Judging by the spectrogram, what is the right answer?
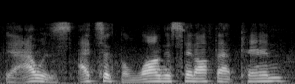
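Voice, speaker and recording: A man's voice: mid-range voice, normal speed, a little mellow. A man hosting a casual podcast chat, rambling and joking and laughing often. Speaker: podcast host. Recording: muffled lo-fi recording with faint noise.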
